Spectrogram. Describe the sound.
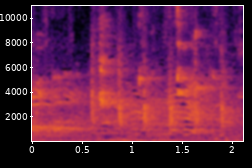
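A basketball is dribbled behind the back during a women's basketball game. Several sharp bounces land in an uneven rhythm, with people talking over them.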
